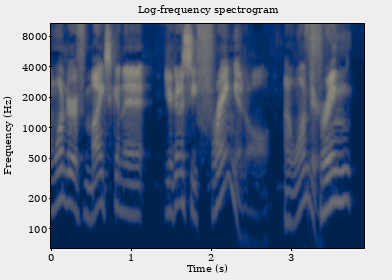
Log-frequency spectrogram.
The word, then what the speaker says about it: Fring: Why is it's Fring, like sing.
